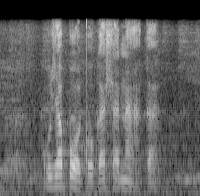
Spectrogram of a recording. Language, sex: Southern Sotho, male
